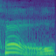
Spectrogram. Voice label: "k", male British; Alphabet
